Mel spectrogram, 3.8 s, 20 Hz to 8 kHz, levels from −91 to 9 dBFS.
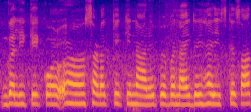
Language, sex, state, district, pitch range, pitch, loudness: Hindi, female, Haryana, Rohtak, 245-255 Hz, 250 Hz, -13 LUFS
